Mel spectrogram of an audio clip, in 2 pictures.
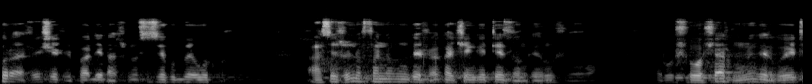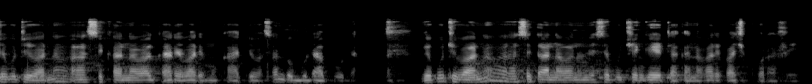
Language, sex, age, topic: Ndau, female, 36-49, education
